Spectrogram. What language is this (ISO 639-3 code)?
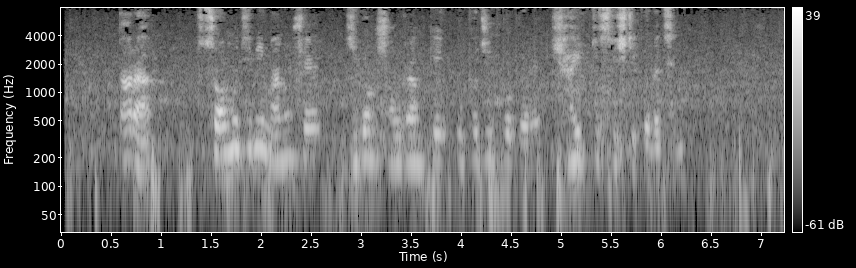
ben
